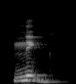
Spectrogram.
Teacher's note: यहां पर ग पर हमको आघात देना है।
